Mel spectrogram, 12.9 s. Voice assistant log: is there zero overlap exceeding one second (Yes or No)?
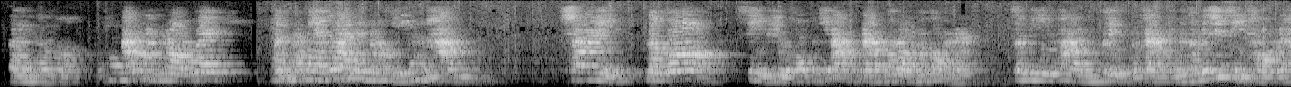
No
